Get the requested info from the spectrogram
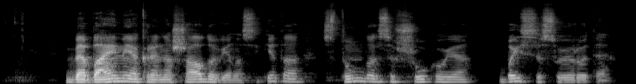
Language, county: Lithuanian, Kaunas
